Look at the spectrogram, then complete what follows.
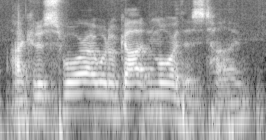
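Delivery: faintly let-down, almost disappointed voice. Narrating the scene, the speaker voices a voice the players hear, almost disappointed. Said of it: "almost a disappointed voice come through".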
